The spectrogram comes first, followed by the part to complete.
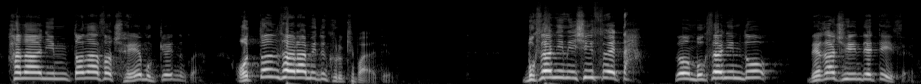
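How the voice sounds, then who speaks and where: Lively high-voiced male pastor. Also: a little fast. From South Korea. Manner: animated, asks the congregation questions and answers them himself. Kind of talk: sermon to youth.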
